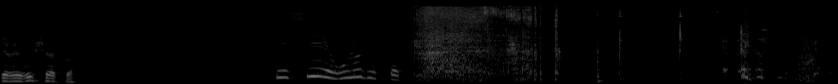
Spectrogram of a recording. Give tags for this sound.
messac; France; mysounds

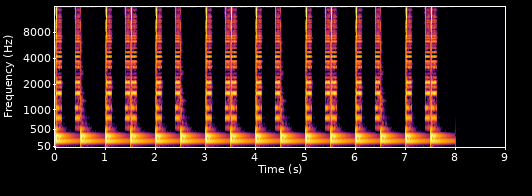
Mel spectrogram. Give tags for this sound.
Recording; effects; media

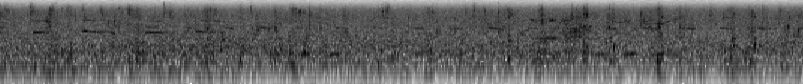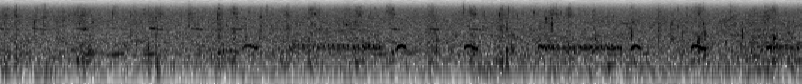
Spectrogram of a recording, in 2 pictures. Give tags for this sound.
lion; tanzania; africa; lions

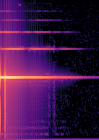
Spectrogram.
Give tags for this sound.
electric-piano; multisample; reaktor

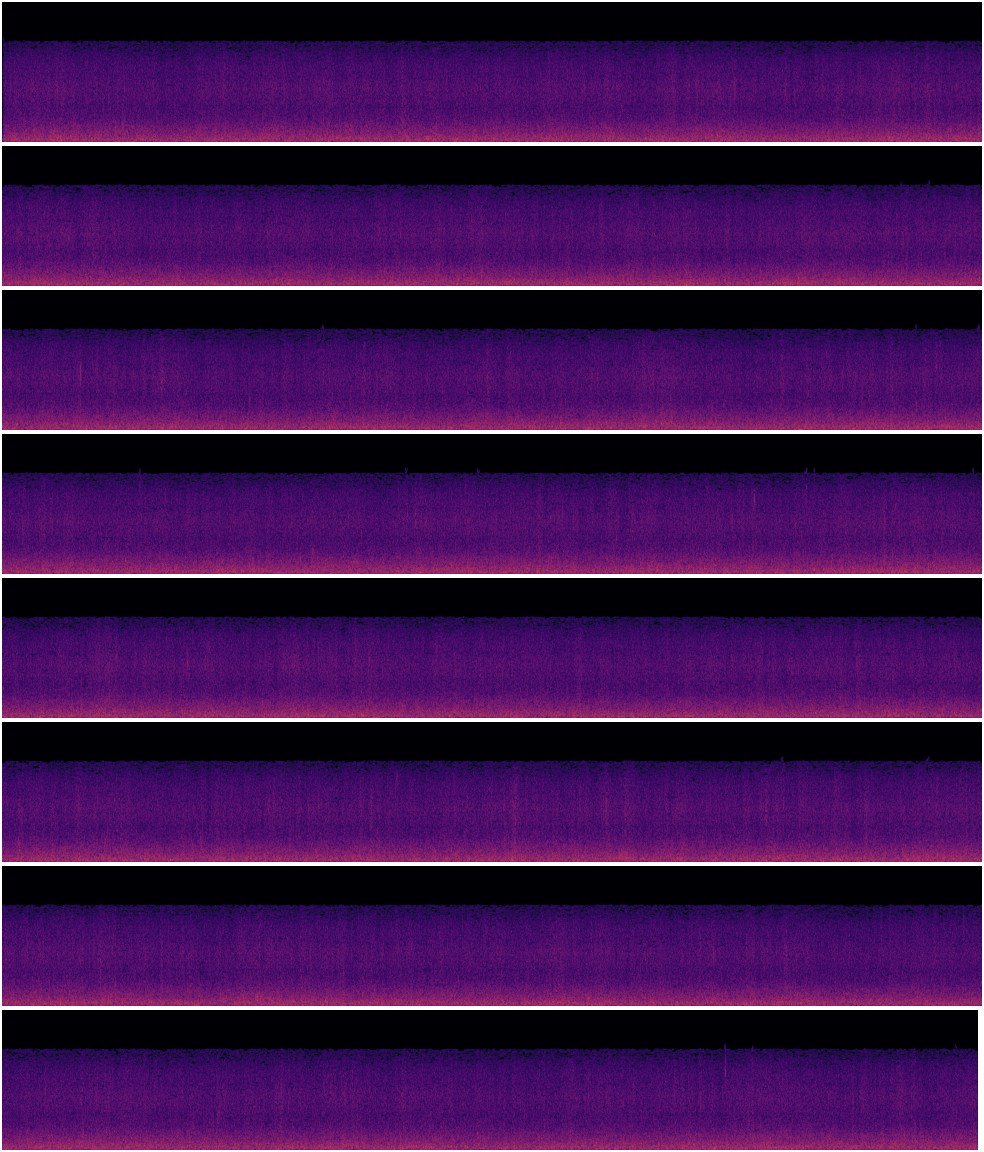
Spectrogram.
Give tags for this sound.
river; waterfall; nature; ambient; creek; flow; flowing; field-recording; stream; water

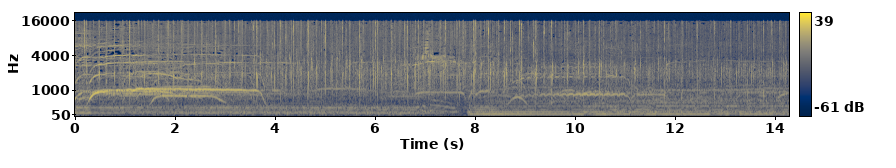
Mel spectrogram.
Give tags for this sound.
celebration; claps; screams

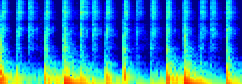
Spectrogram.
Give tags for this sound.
beat; brasil; pandeiro; samba

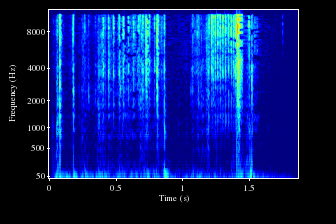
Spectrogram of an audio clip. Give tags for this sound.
photography; slr-camera; shutter; click; pentax-me; camera; pentax; picture; camera-click; photo; manual; slr; taking-picture

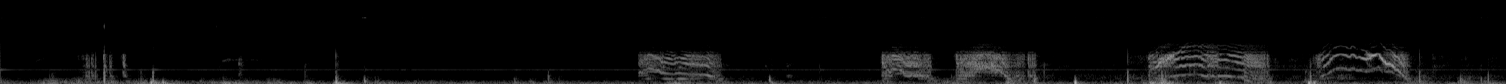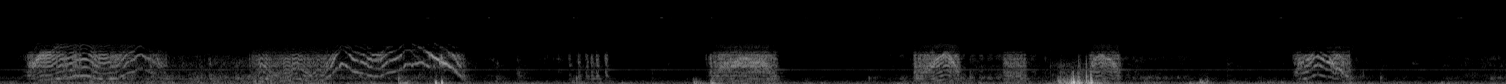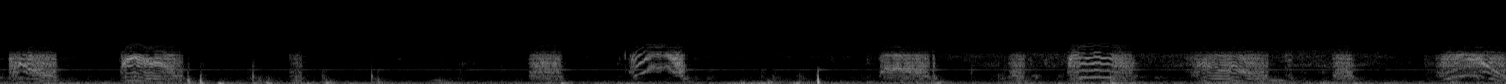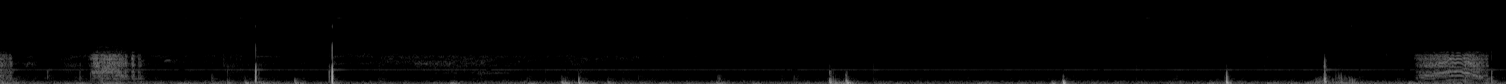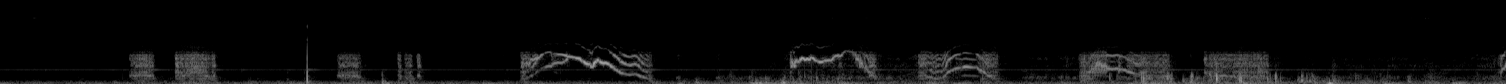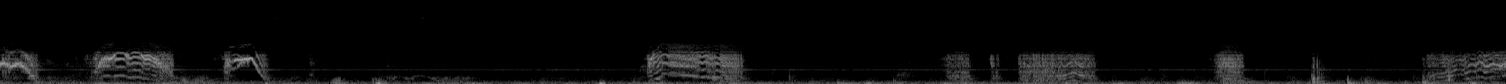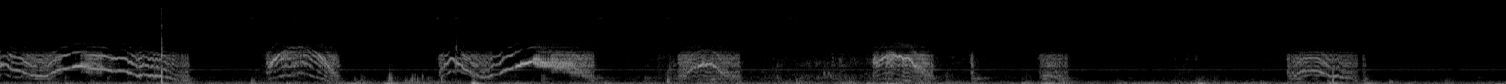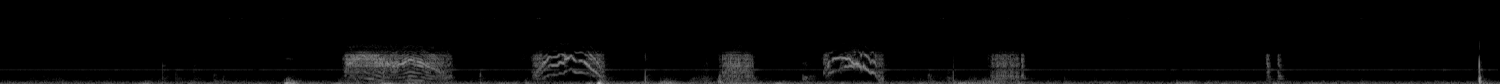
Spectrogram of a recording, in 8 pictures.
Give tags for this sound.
squeak; trees; noise; field-recording; contact; wind

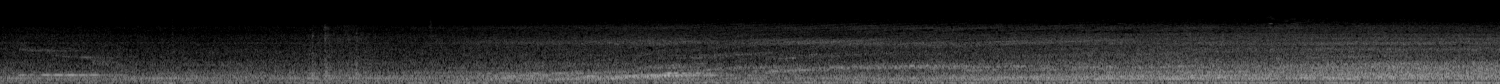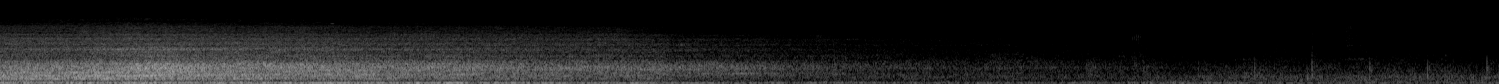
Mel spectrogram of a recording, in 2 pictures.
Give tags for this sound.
u-bahn; subway; underground

